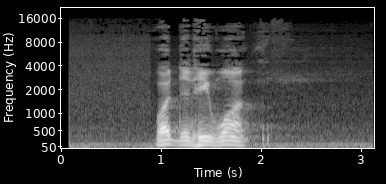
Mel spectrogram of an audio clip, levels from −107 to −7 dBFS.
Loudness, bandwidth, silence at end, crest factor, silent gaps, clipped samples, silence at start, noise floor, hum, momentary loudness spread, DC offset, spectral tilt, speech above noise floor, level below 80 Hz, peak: -22 LUFS; 16 kHz; 1.25 s; 20 dB; none; under 0.1%; 0.95 s; -51 dBFS; none; 9 LU; under 0.1%; -7 dB/octave; 30 dB; -52 dBFS; -6 dBFS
